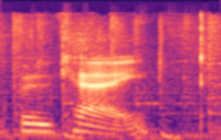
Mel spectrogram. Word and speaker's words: Bucket: Um, so if anybody has ever heard of Hyin Bouquet, but her name is actually spelled bucket, but she pronounced it as bouquet.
